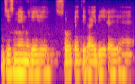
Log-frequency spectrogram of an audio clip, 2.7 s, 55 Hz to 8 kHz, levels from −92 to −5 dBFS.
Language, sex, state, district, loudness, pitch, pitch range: Hindi, male, Uttar Pradesh, Saharanpur, -16 LUFS, 110 Hz, 105-110 Hz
